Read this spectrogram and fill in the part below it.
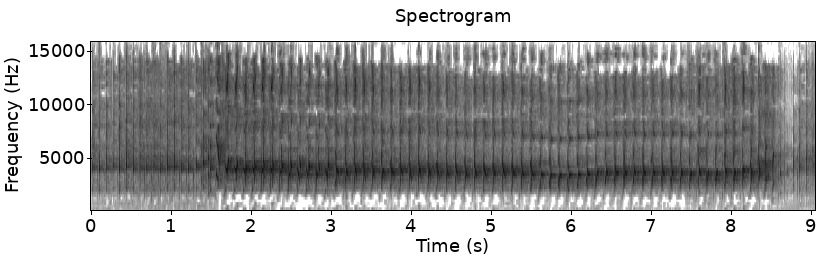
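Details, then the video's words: Sustained high, buzzy lovebird chatter in the ngekek style: quick regular pulses swell in loudness after a soft start, hold a steady shrill rattle for about seven seconds, then fade off. "Love Bird gacor ngekeek panjang"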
